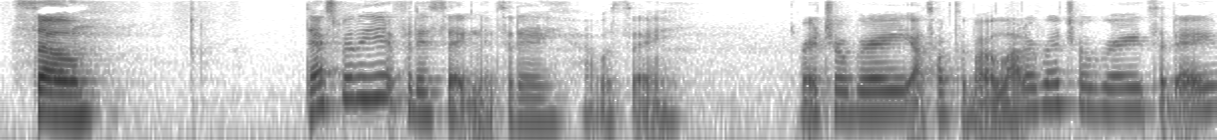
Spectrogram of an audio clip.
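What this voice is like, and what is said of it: Slightly hoarse voice. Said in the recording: “I need me a little water. I don't know why I'm a little hoarse. Because I be just talking.”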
